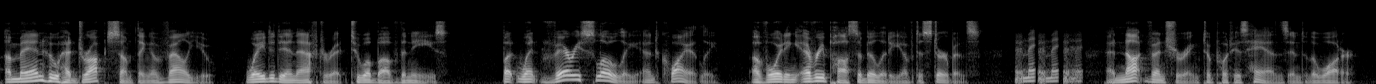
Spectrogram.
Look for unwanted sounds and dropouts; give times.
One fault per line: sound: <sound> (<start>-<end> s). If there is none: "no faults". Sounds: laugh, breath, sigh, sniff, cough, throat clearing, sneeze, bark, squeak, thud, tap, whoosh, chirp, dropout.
sound: laugh (10.1-10.8 s)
